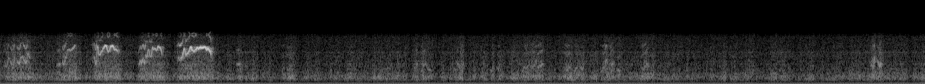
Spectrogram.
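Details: Pained squealing from Leslie, a pet guinea pig of about three, struggling to go to the bathroom on June 16 after a leaf lettuce treat. Four loud, sharp rising squeals open the clip, then fainter scattered squeaks follow.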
